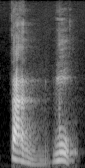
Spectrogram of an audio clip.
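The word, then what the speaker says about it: 弹幕: 할까요 예 날라가는 자막을 이렇게 얘기합니다 딴 무 라고 발음합니다 딴 뭐 딴 짜는 탈환할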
